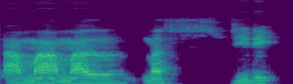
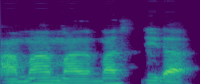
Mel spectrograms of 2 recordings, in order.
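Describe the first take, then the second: First: The final word ends in an i vowel. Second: The final word ends in an a vowel. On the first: The speaker calls it right. "harus dibaca kasroh" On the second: The speaker calls it wrong.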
